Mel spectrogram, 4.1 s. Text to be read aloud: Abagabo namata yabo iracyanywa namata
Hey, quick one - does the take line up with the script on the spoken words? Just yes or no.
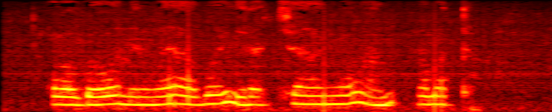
no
